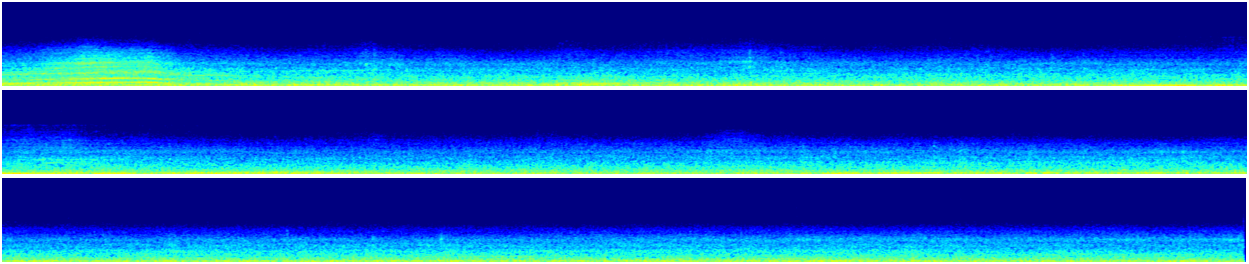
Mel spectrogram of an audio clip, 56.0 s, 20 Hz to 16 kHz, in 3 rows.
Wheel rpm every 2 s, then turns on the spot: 0, 0, 0, 0, 0, 0, 0, 0, 0, 0, 0, 0, 0, 0, 0, 0, 0, 0, 0, 0, 0, 0, 0, 0, 0, 0, 0, 0.
none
